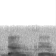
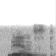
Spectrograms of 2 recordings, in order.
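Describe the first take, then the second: First: The ending is an extra syllable. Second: The ending is a single consonant. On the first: The speaker calls it wrong. "nunca diga danced" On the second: The speaker calls it right. "Es más como, como una D, como una T"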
